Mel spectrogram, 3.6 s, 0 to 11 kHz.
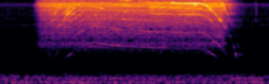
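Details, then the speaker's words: High-pitched dental drill whine rising to full speed for about 2.5 seconds, then winding down: a 330 bur making the initial cut into the lingual groove, 1 mm deep and wide, of a maxillary first molar in MODL amalgam preparation. "I'm fond of using 57 bursts on this area, but now I just initially drilled with 330."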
